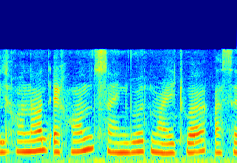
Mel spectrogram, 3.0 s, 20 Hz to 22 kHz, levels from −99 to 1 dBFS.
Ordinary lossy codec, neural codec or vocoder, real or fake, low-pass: MP3, 64 kbps; codec, 16 kHz in and 24 kHz out, 2.2 kbps, FireRedTTS-2 codec; fake; 7.2 kHz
